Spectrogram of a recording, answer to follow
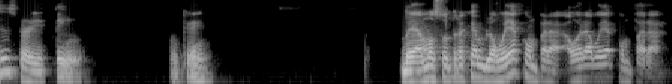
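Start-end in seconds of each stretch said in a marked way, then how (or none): none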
